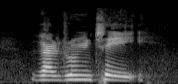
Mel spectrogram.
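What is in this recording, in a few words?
"gal ruinchei", Teotitlán del Valle Zapotec; tejer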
